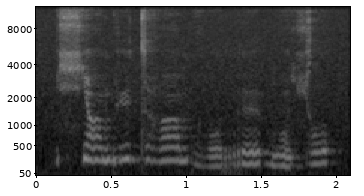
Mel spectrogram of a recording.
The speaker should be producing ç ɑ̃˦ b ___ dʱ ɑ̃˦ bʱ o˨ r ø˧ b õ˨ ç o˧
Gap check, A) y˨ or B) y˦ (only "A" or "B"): B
